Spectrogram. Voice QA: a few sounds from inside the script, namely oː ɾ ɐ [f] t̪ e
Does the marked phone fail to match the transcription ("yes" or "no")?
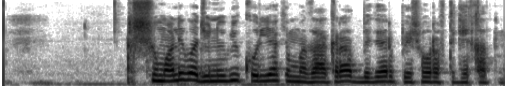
no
